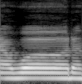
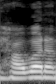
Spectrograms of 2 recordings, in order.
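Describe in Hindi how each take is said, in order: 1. शब्द की शुरुआत एक स्वर से होती है, इसमें h नहीं है। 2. शब्द की शुरुआत में एक सुनाई देने वाली h ध्वनि है। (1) "ಆ್ಯನ್ ಅವರ್ ಅಂಥೇಳಿ ಓದ್ತೀವಿ" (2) "ಹವರ್ ಅಂದರೆ ತಪ್ಪು"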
